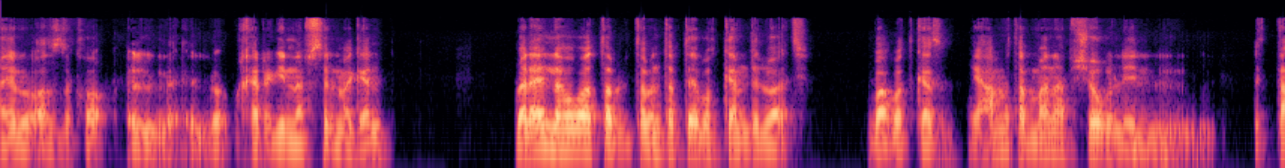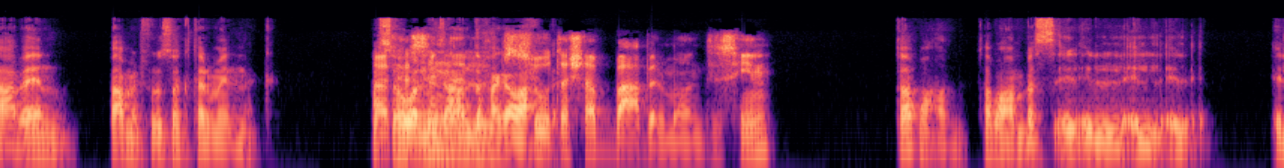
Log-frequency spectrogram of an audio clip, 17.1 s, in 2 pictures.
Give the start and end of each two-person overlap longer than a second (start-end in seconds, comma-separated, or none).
11.1-12.4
